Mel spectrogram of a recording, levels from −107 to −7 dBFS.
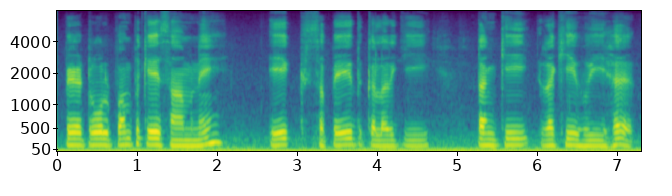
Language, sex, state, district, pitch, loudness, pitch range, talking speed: Hindi, male, Rajasthan, Jaipur, 130 Hz, -16 LUFS, 120-135 Hz, 100 wpm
